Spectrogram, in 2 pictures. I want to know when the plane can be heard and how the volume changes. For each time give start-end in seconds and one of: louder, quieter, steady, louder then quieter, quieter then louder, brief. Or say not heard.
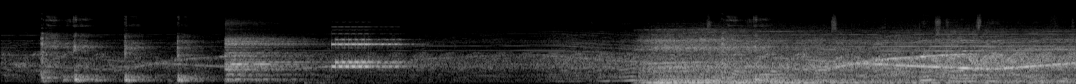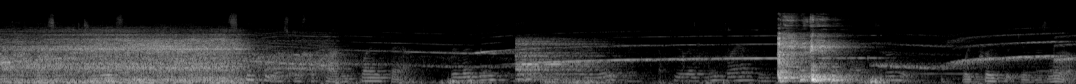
6.3-13.3 quieter then louder.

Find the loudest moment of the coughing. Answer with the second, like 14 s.
19 s.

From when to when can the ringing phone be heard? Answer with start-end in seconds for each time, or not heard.
2.2-4.0, 15.9-16.9.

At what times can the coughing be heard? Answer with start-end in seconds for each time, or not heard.
0.4-1.9, 7.2-7.8, 18.5-19.1.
